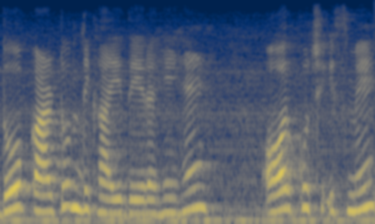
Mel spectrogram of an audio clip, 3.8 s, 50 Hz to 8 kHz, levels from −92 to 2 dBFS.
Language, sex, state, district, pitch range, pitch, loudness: Hindi, female, Punjab, Fazilka, 190-260 Hz, 220 Hz, -19 LUFS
